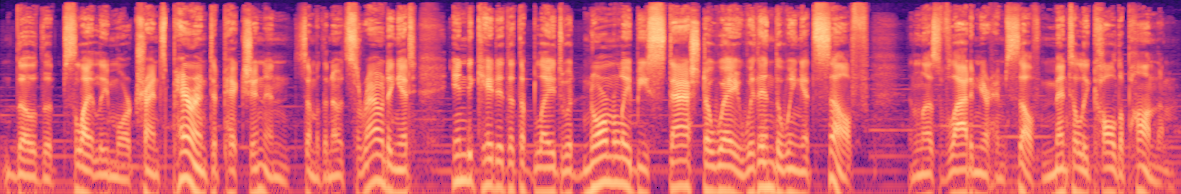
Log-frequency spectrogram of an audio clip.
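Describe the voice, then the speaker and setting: Male storyteller, deep register, reading fiction over a music bed. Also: lively intonation, moderate pace, darkish tone. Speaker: audiobook narrator of fan fiction. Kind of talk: scripted story narration with character voices.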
